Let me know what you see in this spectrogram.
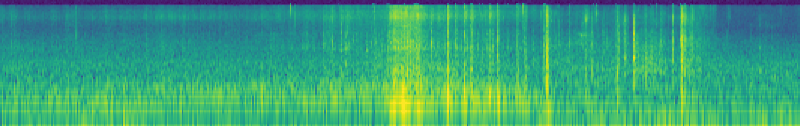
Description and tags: The sound of skate boards that i take for my video project "Scate Girls".
And I never use it. So may be it was made for you guys ))
Here Girls ride from hill one by one.
hard, skateboard, skate, riding, wooden, skating, creak, Single, long, skateboarding, close, wheels, board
